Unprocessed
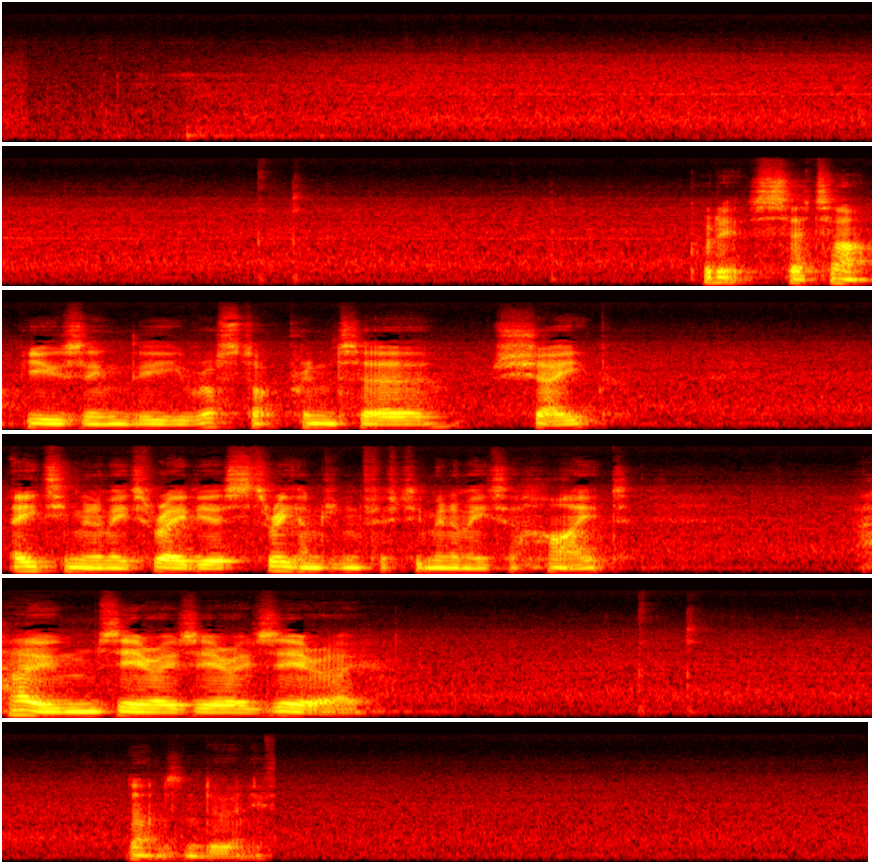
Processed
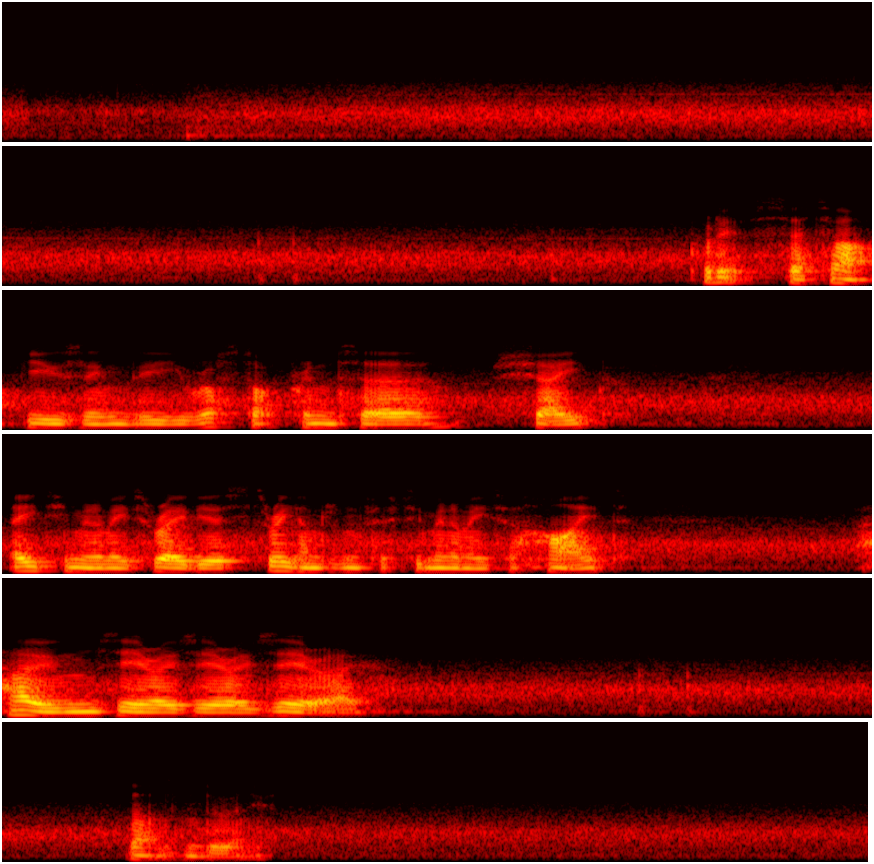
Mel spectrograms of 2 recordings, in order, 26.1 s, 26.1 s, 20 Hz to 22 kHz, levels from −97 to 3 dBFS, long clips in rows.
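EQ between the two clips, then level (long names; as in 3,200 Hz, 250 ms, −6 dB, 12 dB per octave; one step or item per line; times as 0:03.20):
transistor ladder low-pass 1,000 Hz, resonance 60%
−2.0 dB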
